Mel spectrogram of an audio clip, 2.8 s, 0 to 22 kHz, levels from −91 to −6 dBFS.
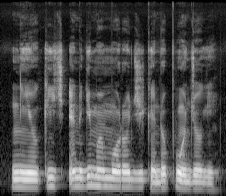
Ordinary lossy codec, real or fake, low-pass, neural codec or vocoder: none; real; none; none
